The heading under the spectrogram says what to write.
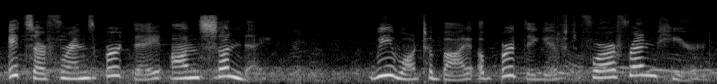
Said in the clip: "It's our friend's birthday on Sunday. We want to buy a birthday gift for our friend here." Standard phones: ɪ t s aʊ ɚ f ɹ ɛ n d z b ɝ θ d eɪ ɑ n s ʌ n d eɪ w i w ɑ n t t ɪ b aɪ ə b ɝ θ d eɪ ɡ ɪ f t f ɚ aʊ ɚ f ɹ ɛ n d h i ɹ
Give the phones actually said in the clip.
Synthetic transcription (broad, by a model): ɪ t s aʊ ɚ f ɹ ɛ n d z b ɝ θ d eɪ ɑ n s ʌ n d eɪ w i w ɑ n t t ɪ b aɪ ə b ɝ θ d eɪ ɡ ɪ f t f ɚ aʊ ɚ f ɹ ɛ n d h i ɹ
